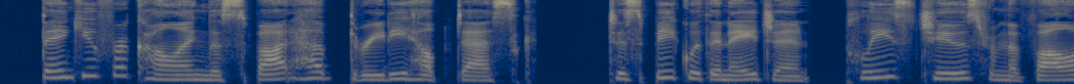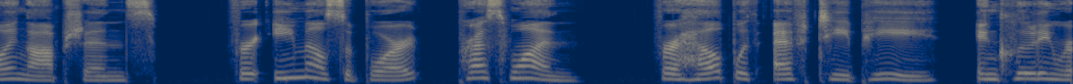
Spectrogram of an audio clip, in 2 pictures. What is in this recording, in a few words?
English native, bilingual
